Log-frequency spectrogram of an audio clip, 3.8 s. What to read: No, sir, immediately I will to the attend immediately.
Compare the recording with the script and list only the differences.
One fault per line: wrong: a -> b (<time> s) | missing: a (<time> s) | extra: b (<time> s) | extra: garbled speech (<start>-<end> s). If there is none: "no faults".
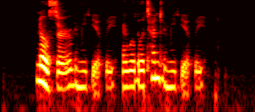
no faults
